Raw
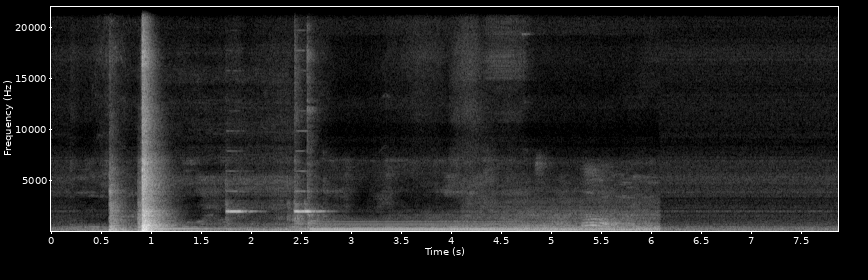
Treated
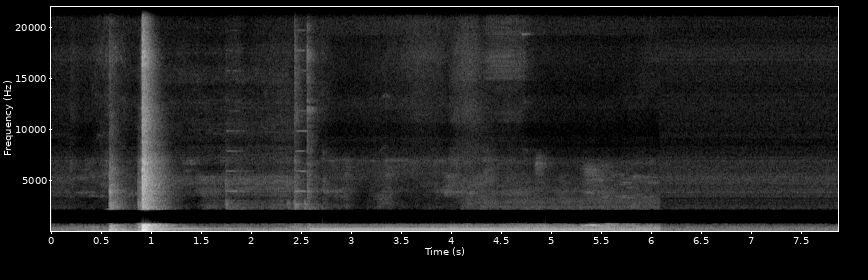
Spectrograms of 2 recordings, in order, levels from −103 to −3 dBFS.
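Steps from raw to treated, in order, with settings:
brick-wall band-stop 690–2,200 Hz
0:02.70–0:04.94: multiband upward and downward compressor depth 40%
level +1 dB

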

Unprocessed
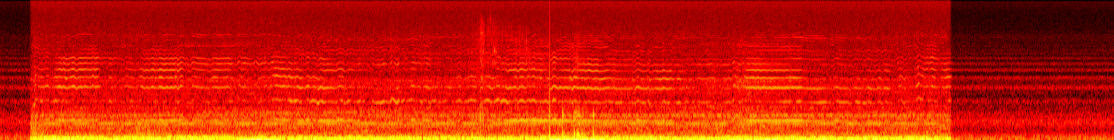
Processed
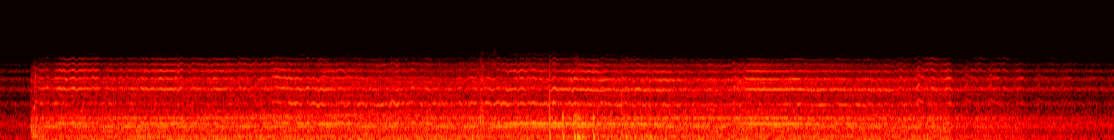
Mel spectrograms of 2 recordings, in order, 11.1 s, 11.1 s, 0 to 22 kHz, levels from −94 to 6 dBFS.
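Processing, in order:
echo machine with several playback heads 240 ms, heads second and third, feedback 46%, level −9 dB
single-sideband voice off tune −83 Hz 150–2,800 Hz
level −7.5 dB

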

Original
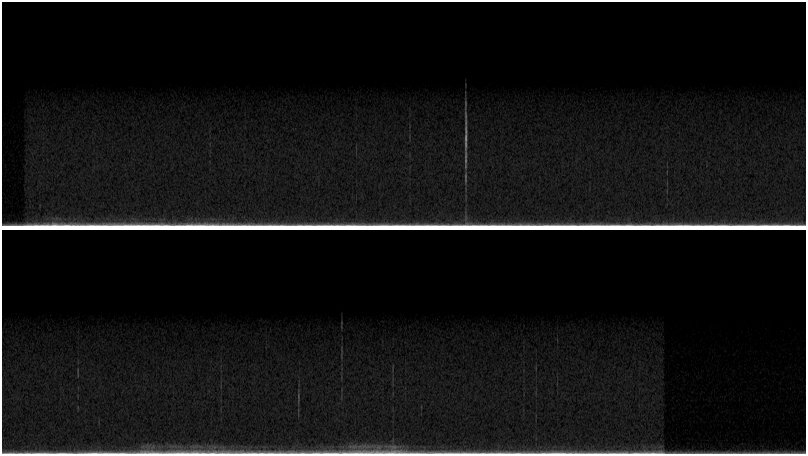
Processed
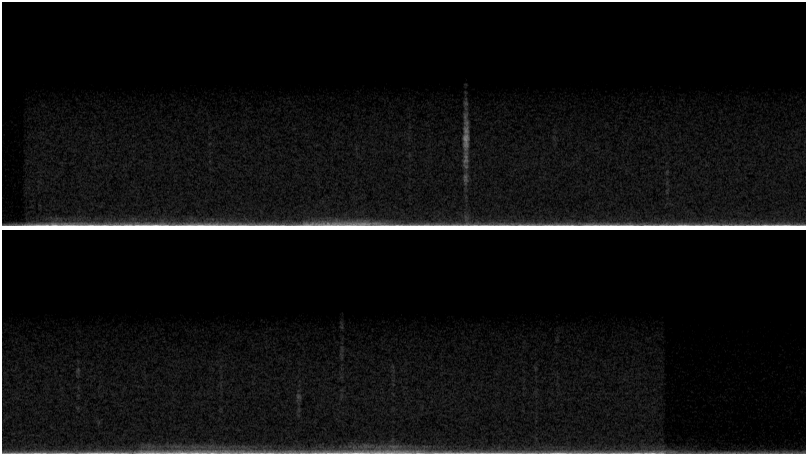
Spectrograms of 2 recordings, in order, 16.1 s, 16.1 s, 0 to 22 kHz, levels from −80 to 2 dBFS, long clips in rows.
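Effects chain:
random phases in long frames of 50 ms
0:03.01–0:03.68: octave-band graphic EQ 125/250/500 Hz +12/+10/+9 dB
echo through a band-pass that steps 111 ms, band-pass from 260 Hz, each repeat 0.7 octaves, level −2 dB
level −1.5 dB

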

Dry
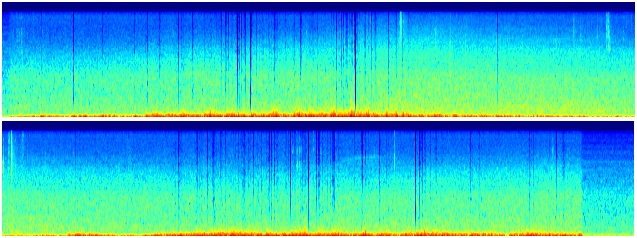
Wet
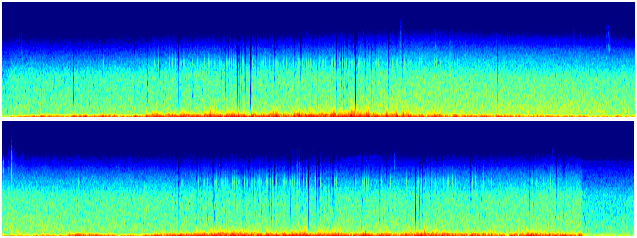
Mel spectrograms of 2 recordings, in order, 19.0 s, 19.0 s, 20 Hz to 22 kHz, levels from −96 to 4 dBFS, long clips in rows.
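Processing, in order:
loose part that buzzes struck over −9 dBFS, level −21 dBFS
low-pass filter 1,700 Hz 12 dB per octave

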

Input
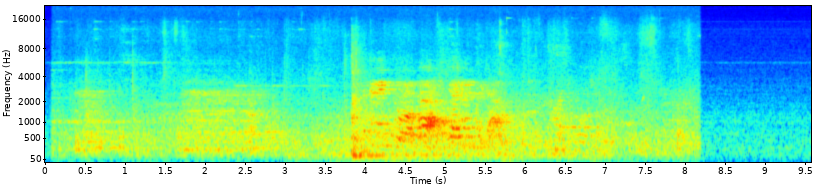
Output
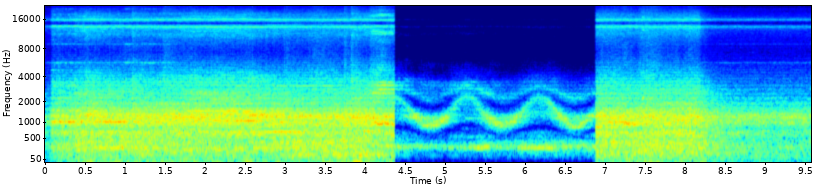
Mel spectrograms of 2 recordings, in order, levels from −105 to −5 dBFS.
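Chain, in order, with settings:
parametric band 1,200 Hz +15 dB 1 octave
downward compressor 5 to 1, threshold −27 dBFS, peak gain reduction 22 dB
soft clipping −32 dBFS, distortion −9 dB
high-frequency loss of the air 100 metres
bad sample-rate conversion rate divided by 3×, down none, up hold
rectangular room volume 2,600 cubic metres, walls mixed, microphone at 2.8 metres
0:04.36–0:06.88: formant filter swept between two vowels i-u 1.1 Hz
level −2.5 dB

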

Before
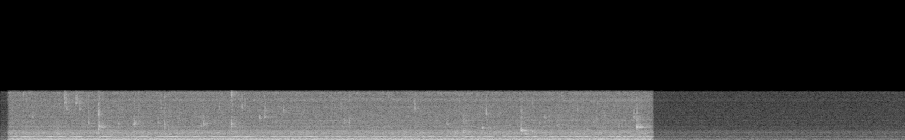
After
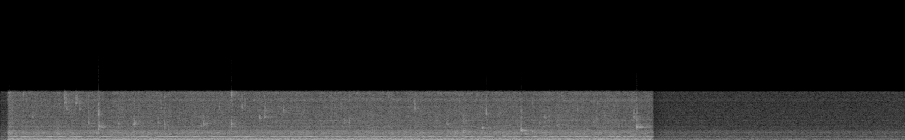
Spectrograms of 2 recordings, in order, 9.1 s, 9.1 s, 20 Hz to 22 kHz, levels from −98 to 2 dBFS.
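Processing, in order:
downward compressor, threshold −25 dBFS, peak gain reduction 10.5 dB
level −6 dB

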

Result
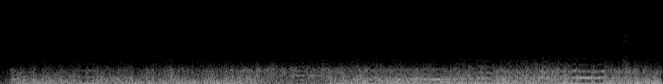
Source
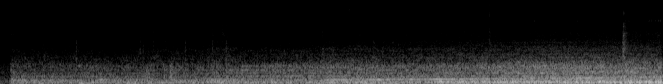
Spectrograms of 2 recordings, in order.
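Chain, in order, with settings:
0:02.56–0:03.29: high-pass filter 460 Hz 6 dB per octave
flat-topped bell 1,400 Hz −15.5 dB
0:04.51–0:06.05: comb filter 3.3 ms, depth 87%
downward compressor 8 to 1, threshold −26 dBFS, peak gain reduction 8.5 dB
brickwall limiter −26.5 dBFS, peak gain reduction 6.5 dB
high-frequency loss of the air 60 metres
reverse bouncing-ball delay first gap 30 ms, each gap 1.15×, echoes 5
linear-prediction vocoder at 8 kHz pitch kept
feedback echo at a low word length 138 ms, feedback 80%, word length 9 bits, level −13 dB

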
